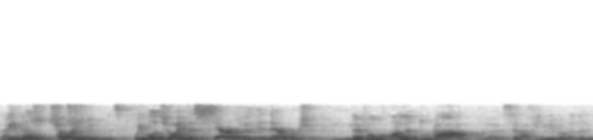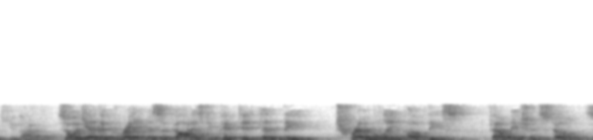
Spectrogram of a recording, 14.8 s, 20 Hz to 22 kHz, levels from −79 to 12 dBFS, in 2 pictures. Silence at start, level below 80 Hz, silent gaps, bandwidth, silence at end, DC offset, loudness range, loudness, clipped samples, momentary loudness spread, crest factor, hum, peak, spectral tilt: 0 s; -56 dBFS; none; 6 kHz; 0 s; under 0.1%; 3 LU; -17 LUFS; under 0.1%; 11 LU; 14 dB; none; -2 dBFS; -5.5 dB/octave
